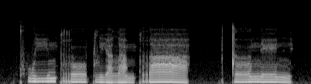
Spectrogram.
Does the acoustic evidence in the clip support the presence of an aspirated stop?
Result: yes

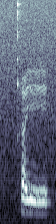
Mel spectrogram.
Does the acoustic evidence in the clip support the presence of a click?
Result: no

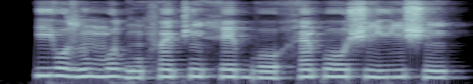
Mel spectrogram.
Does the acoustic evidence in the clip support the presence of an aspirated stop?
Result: no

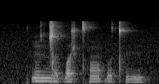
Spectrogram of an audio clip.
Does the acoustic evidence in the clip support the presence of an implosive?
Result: yes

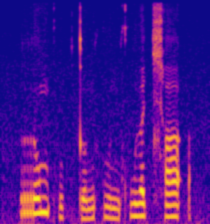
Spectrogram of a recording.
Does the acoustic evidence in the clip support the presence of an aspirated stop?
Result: yes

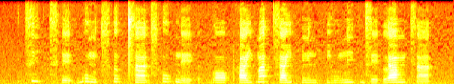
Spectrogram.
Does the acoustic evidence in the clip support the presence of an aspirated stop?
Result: yes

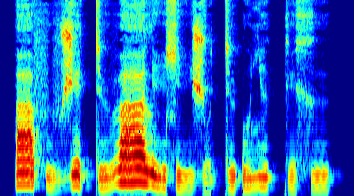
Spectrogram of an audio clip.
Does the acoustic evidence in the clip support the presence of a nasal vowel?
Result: no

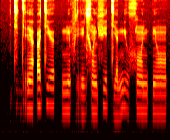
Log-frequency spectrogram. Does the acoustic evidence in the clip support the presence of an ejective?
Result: no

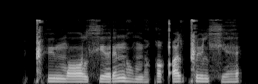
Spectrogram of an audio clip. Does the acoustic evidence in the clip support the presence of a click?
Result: yes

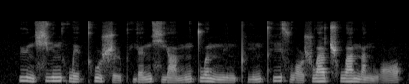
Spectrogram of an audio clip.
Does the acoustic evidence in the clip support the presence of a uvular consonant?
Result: no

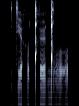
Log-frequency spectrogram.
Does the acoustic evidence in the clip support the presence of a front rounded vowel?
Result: yes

